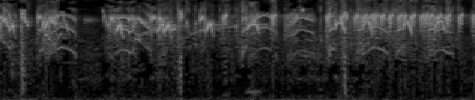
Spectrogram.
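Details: Sunbirds, all kinds together, recorded as a lure to attract birds. Short bursts of high, tangled chirping with bowed whistle notes repeat about every second, separated by tiny gaps.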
